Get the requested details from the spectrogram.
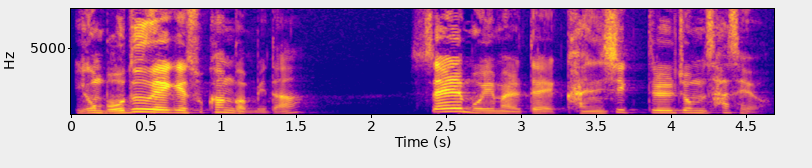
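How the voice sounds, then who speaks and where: Male pastor, young adult, sermon, playful asides, direct to the crowd, high voice. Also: moderate pace. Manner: lively, pointed preaching with playful asides and direct commands to the congregation.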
